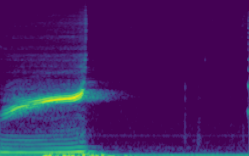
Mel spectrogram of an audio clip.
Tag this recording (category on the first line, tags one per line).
Sound effects > Objects / House appliances
beatbox
blow
bubble
bubbles
foley
mouth
perc
sfx
squeek
whistle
